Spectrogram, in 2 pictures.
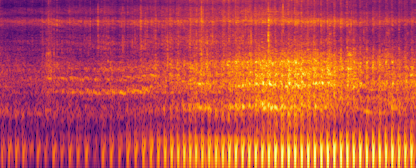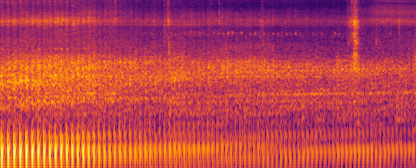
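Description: A vehicle engine with a fast, even pulse passes close by, growing louder to a peak about three seconds in and then fading away.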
